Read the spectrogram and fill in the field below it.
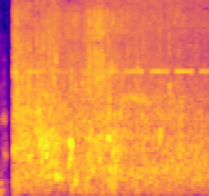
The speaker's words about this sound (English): We are at Cape Town Harbour.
